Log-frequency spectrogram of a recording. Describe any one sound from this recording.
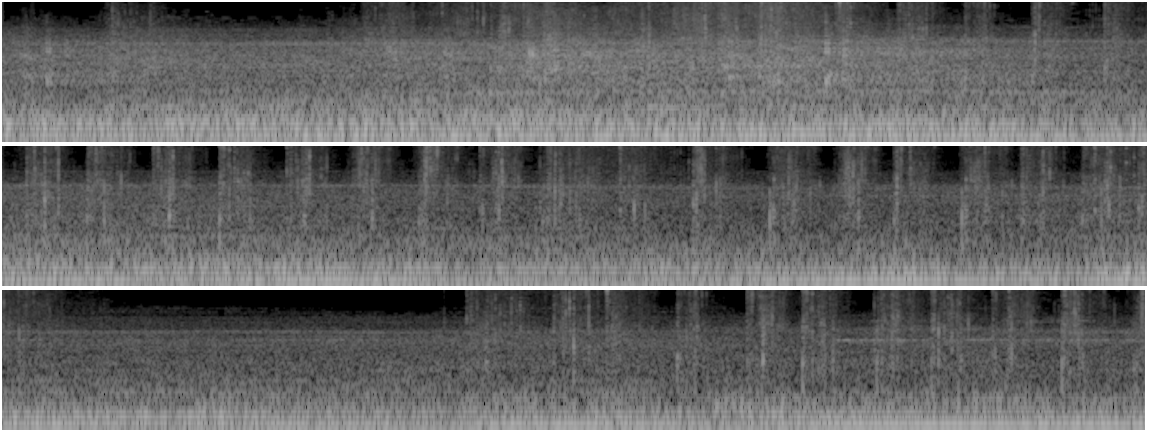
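Footsteps crunch on snow as a woman walks.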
